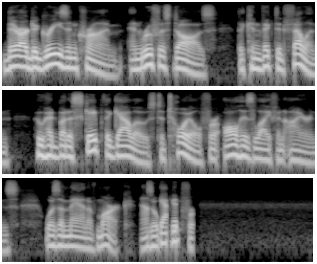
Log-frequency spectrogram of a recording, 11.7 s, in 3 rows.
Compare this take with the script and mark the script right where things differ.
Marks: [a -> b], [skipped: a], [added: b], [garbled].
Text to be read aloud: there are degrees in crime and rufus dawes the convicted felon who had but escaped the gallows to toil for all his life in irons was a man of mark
there are degrees in crime and rufus dawes the convicted felon who had but escaped the gallows to toil for all his life in irons was a man of mark [garbled]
